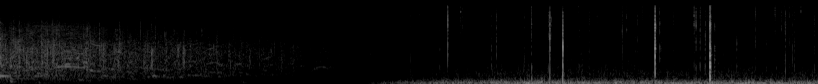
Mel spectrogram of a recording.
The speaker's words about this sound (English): You hear that? The sound of a crackling fire. But this isn't just any old campfire. This is a smokeless solo stove fire pit.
